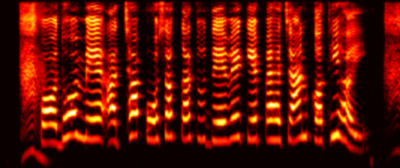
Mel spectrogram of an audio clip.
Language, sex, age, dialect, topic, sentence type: Magahi, female, 31-35, Western, agriculture, question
